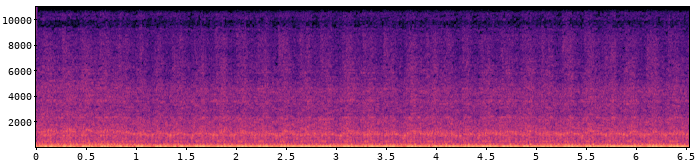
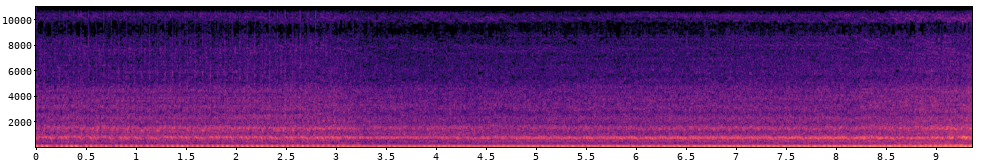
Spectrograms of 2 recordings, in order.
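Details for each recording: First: BMW K75, after restoration: low, uneven idle loping irregularly about a beat and a half per second; a vacuum leak at the intake manifold rubber lets in unmetered air and makes it stumble. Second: BMW K75 motorcycle after restoration and fixing intake manifold vacuum leaks behind starts-then-dies and rough idle: smooth, even idle with steady low beat holding pace throughout; engine healthy and settled.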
